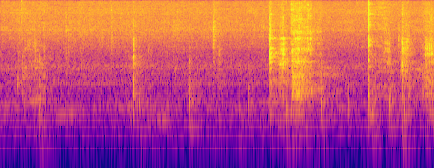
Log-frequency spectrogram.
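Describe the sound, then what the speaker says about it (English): Pepper chicken curry is stirred in a mud pot, a spoon scraping and knocking in irregular bursts over a steady sizzle, growing louder and busier in the second half. "And then mix this well."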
